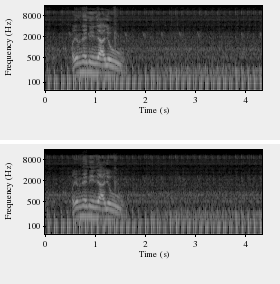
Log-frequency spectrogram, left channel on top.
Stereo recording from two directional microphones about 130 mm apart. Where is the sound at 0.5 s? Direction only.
35° left (ahead or behind).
